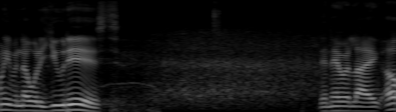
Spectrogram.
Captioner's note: laughter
